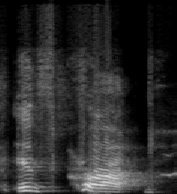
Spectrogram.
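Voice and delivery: amused, hammed-up Scottish outrage; irate Scottish. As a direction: imitate an angry Scot's blunt verdict. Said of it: "with a Scottish irate".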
